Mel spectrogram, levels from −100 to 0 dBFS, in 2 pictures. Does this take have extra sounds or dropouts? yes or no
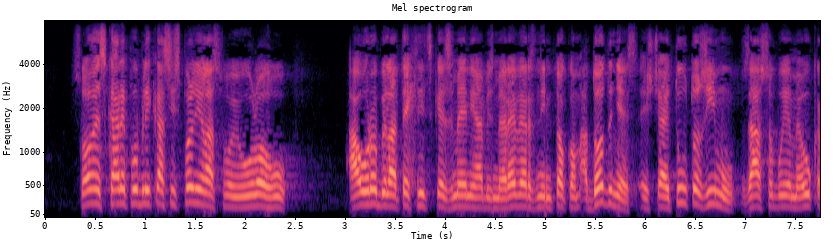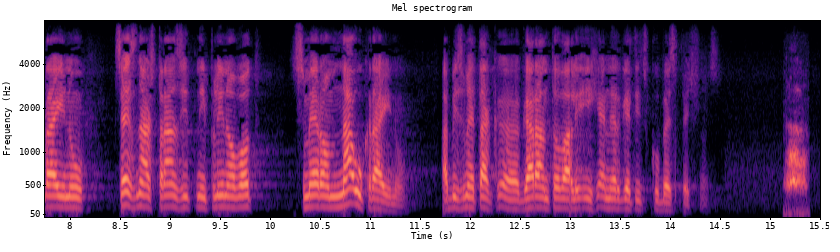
yes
